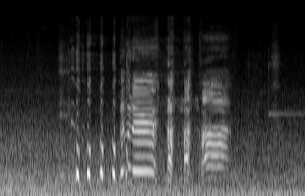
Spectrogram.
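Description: A young man laughs loudly and excitedly close by.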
